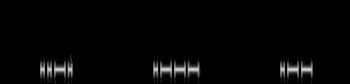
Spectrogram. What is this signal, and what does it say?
Morse code, heard as a keyed tone, about 34 wpm, spaced as for 10 wpm, 700 Hz. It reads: FJW
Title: USA Call Signs - 6 Characters - 8x Character Spacing - 35wpm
